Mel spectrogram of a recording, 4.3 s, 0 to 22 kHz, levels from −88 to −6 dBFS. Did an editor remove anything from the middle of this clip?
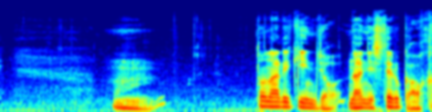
no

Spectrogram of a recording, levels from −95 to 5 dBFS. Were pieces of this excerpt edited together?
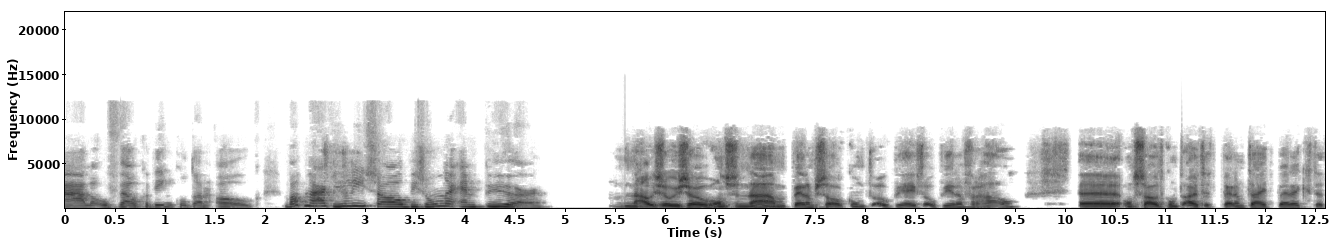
no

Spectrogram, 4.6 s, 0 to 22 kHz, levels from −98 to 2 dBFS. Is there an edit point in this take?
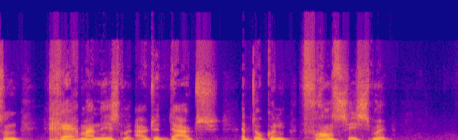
yes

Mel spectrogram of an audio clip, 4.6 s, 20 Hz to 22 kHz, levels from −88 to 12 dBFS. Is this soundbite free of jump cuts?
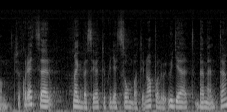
no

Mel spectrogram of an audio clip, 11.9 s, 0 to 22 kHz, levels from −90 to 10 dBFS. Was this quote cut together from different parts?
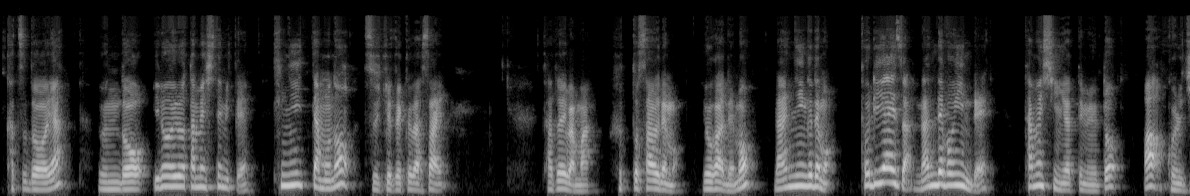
yes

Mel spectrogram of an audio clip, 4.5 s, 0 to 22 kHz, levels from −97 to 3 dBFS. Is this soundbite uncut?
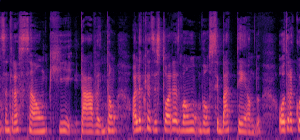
no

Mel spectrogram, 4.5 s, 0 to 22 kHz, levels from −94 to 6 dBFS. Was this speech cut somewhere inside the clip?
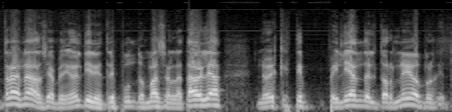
no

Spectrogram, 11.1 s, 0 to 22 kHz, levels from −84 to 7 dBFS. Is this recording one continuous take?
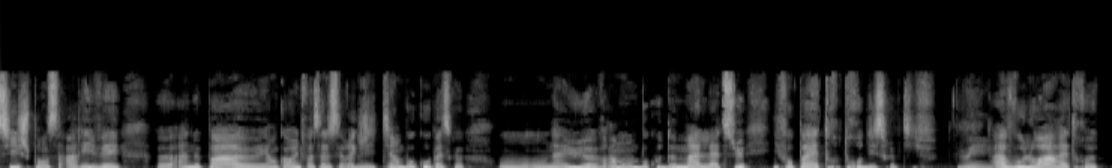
yes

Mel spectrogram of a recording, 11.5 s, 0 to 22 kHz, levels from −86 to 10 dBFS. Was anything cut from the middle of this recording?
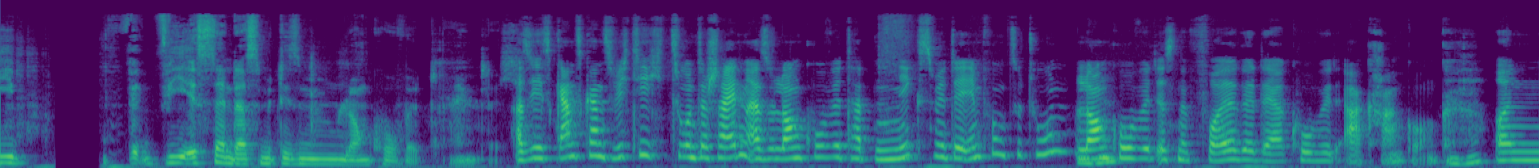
no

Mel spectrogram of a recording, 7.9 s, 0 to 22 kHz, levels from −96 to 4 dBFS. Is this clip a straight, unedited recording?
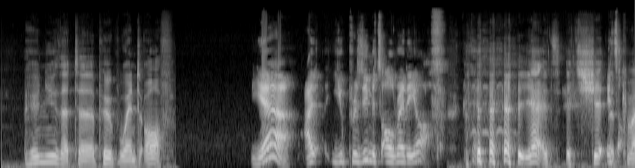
yes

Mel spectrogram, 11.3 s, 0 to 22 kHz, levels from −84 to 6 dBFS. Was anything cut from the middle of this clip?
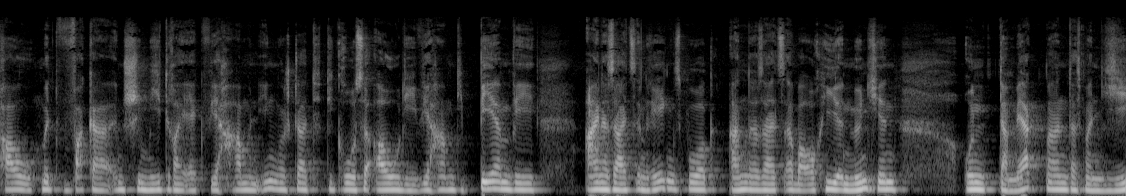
no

